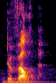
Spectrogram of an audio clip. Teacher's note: This is pronounced wrongly by many learners of English as develop. But the first syllable is actually de, and the stress is on the second syllable, so develop.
